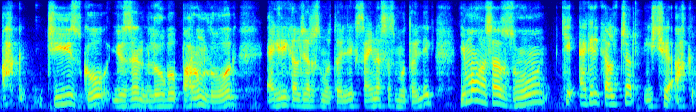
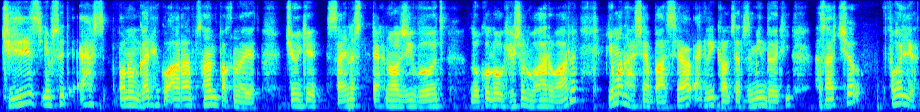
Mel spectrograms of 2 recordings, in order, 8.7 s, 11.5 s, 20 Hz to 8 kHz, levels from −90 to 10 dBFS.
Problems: none marked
